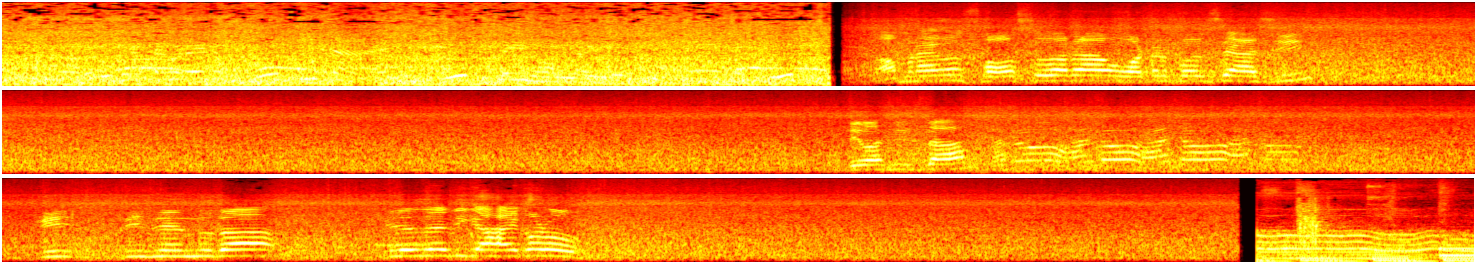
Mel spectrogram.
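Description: A river rushes loudly over rocks.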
